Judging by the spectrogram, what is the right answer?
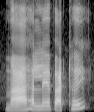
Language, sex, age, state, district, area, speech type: Odia, female, 60+, Odisha, Kendujhar, urban, spontaneous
